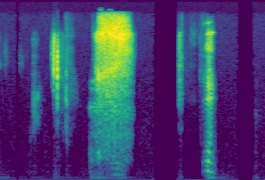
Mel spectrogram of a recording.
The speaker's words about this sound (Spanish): deja, le doy un sorbido. Mm.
